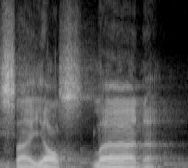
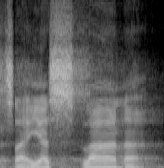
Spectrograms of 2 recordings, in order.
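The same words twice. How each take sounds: First: The middle s is a heavy, emphatic s. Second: The middle s is a plain, light s. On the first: The speaker calls it right. "ada huruf so, bukan huruf sin" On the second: The speaker calls it wrong. "Bukan sayaslana"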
